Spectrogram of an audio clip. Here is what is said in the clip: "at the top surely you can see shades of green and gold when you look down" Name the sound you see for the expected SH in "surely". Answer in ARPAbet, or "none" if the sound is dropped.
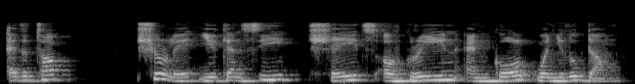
SH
